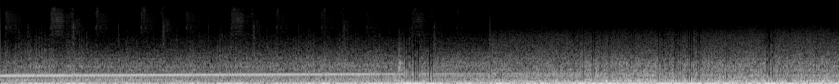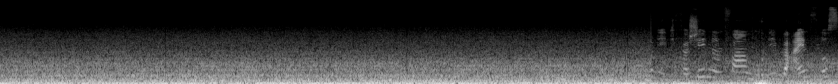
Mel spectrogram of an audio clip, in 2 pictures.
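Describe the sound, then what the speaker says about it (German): Porsche 911 Carrera GTS cabriolet with a 450 PS turbo engine accelerating hard in Sport Plus mode, a loud sustained engine roar with a rising tone early on, heard from inside amid wind and road noise. "Wie gut der Turbomotor seine 450 PS umsetzt, das teste ich jetzt."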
